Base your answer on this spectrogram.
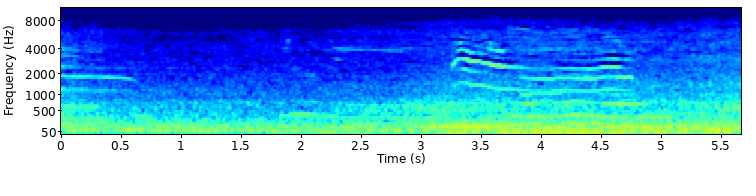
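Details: Hungry stray cats fed on a street at night meow in short rising-and-falling calls near the end, set against a steady low rumble of traffic.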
